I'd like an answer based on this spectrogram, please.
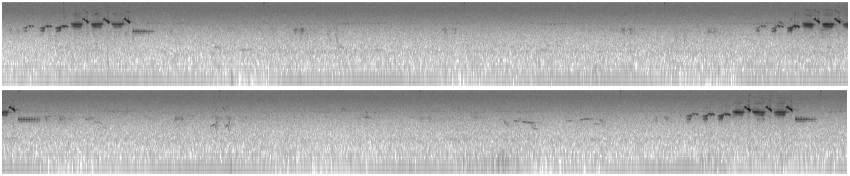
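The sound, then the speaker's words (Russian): A garden bunting (ortolan) sings from a tall thistle stalk in a steppe gully: three brief bursts of high chirping notes about ten seconds apart, faint over a steady soft hiss. “С высокого стебля чертополоха снова запела садовая овсянка.”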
